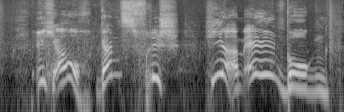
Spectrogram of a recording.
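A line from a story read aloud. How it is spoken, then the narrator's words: Dragon calling out. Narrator (German): ruft ein Langnasendrache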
